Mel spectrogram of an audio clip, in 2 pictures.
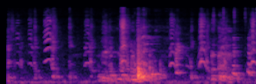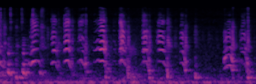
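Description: A fennec fox gives rapid, high squeaky chirps and whines, one after another, with a dull thump early on.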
